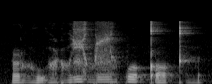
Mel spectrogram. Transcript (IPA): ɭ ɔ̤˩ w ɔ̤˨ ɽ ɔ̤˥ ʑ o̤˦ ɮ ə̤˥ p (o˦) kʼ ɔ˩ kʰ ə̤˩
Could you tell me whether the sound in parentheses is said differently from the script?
no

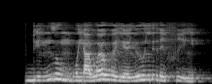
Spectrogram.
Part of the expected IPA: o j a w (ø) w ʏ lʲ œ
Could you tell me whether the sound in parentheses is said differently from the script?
yes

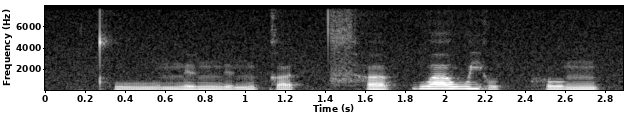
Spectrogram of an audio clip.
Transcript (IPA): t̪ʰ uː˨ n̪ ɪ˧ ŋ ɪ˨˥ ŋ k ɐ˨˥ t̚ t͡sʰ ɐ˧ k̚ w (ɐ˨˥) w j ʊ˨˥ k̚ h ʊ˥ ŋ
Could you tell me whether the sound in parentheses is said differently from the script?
yes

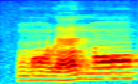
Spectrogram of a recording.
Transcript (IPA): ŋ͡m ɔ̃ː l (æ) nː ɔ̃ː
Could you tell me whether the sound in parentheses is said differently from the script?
no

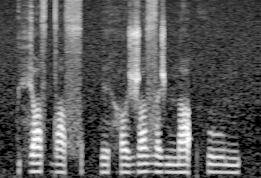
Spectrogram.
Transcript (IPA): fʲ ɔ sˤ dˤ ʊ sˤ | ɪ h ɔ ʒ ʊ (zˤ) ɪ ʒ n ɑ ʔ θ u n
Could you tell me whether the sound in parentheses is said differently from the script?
no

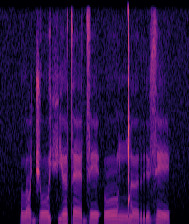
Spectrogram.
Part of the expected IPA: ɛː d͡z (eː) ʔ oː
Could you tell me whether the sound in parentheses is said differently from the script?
no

